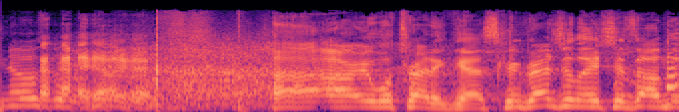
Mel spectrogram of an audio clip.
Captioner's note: laughter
